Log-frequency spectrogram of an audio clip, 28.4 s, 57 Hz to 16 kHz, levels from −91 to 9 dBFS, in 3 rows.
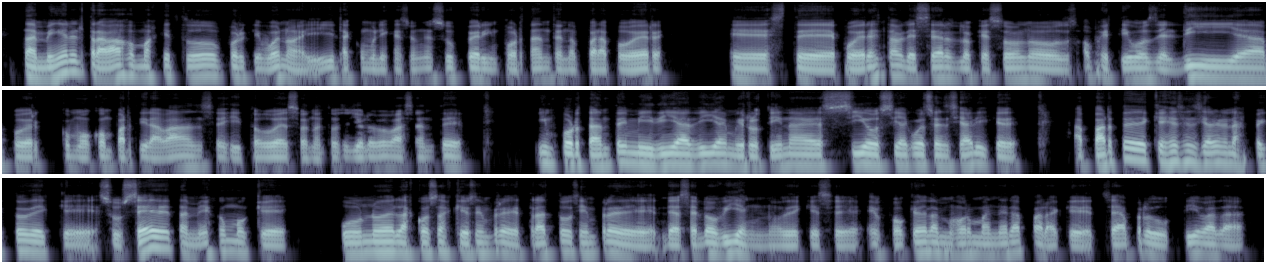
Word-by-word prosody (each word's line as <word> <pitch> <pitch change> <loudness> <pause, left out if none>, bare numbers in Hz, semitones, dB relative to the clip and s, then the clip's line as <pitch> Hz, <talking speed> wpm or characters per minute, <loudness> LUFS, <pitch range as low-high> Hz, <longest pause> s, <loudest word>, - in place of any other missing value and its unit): también 105 +3 +4
en 155 - +3
el 150 - -3
trabajo 115 +5 +5
más 110 -1 -2
que 120 - -3
todo, 115 +2 +1
porque, 105 -3 -3
bueno, 100 +1 +1
ahí 95 +4 -2
la 95 - -3
comunicación 90 -1 -7
es 95 - -8
superimportante, 95 -1 -2
¿no?, 85 -1 -5
para 90 -1 0
poder, 90 +1 +1 0.5
este, 95 -2 +1
poder 90 +1 +2
establecer 105 -2 0
lo 95 -1 -2
que 95 - -3
son 100 -1 -1
los 90 -3 0
objetivos 100 0 -1
del 85 -3 -2
día, 105 -2 +2
poder 95 -1 -1
como 90 -5 -3
compartir 95 0 -1
avances 95 +1 -1
y 85 - -4
todo 90 +1 0
eso, 85 - -4
¿no? 85 - -6
Entonces, 90 +2 -8
yo 90 - 0
lo 95 - -1
veo 95 - -1
bastante 95 +1 -2 0.5
importante 110 -1 +3
en 120 - 0
mi 115 -2 +3
día 115 +2 +5
a 110 - +4
día, 115 +2 +2
en 115 - -2
mi 100 - +2
rutina 105 +2 +1
es 105 0 -1
sí 115 +4 0
o 110 - +6
sí 100 +3 -2
algo 110 +1 +2
esencial, 105 +1 0
y 110 - -2
que 90 -2 0 0.4
aparte 105 - +3
de 150 -3 +6
que 130 - 0
es 125 - 0
esencial 125 -2 +1
en 125 - 0
el 115 - 0
aspecto 105 +4 -2
de 115 -2 +2
que - - -3
sucede, 155 -2 +4
también 100 -5 -2
es - - -12
como 120 -3 -3
que 90 -4 -1 0.4
uno 110 +2 +3
de - - +5
las 110 -2 +2
cosas 110 +1 0
que 105 - -1
yo - - +2
siempre 110 -2 -1
trato 100 +3 -1
siempre 105 +1 -1
de 90 -5 +2
de 90 - +1
hacerlo 95 +4 +1
bien, 100 -6 0
¿no?, 90 0 -4
de 90 0 0
que 90 - -5
se 85 0 -5
enfoque 100 +1 -3
de - - +3
la 115 - +2
mejor 105 0 -2
manera 105 +3 -2
para - - -2
que - - -2
sea 95 -1 +1
productiva 105 +1 -1
la 90 -1 -3
100 Hz, 210 wpm, -23 LUFS, 95-110 Hz, 0.5 s, o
